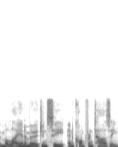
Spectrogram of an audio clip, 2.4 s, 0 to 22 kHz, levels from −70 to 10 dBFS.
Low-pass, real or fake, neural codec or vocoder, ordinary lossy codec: 7.2 kHz; real; none; MP3, 64 kbps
